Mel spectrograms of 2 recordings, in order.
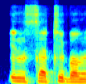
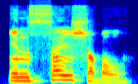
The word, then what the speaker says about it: insatiable: ইনসেটিবল না, এটা it's wrong. এটা হবে আচ্ছা। ইনসাইশাবল। ইনসাইশাবল। Insatiable.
